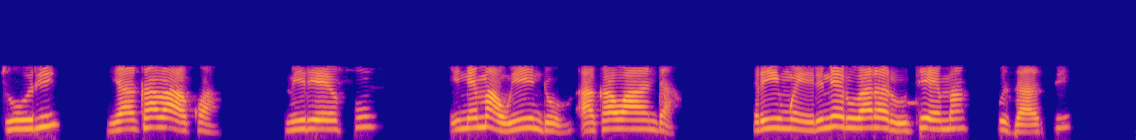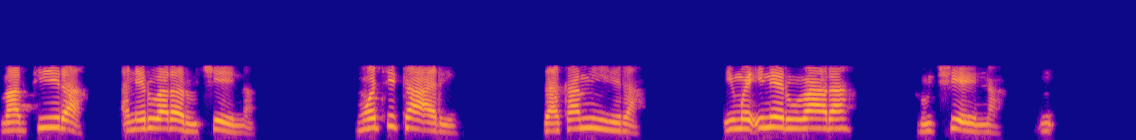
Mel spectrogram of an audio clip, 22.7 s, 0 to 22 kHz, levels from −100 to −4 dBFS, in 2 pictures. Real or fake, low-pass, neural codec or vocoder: fake; 3.6 kHz; codec, 44.1 kHz, 7.8 kbps, Pupu-Codec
